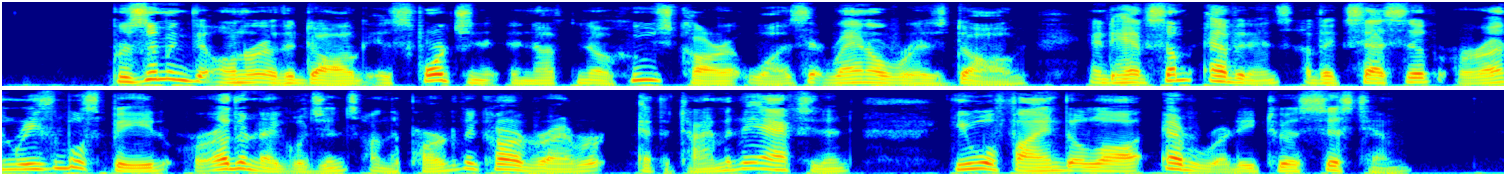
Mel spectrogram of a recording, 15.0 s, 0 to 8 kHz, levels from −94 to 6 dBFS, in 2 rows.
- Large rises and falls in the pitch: Yes, wide, 8.1 semitones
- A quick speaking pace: Yes, fast, 225 wpm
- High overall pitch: No, low, 120 Hz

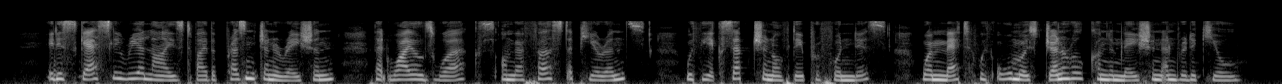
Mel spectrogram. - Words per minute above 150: No, slow, 135 wpm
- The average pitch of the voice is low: No, high, 220 Hz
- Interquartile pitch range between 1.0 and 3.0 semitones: No, average, 3.5 semitones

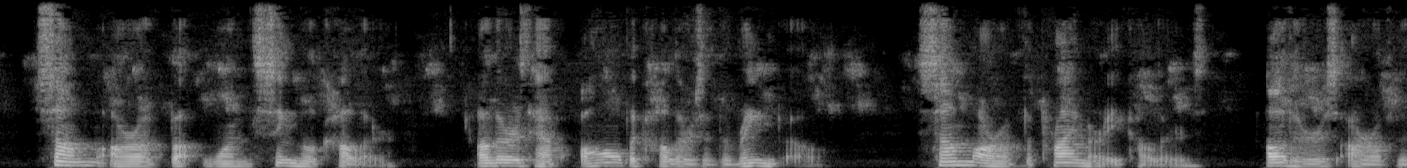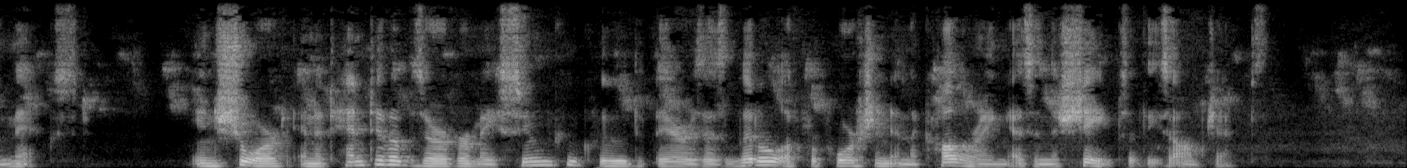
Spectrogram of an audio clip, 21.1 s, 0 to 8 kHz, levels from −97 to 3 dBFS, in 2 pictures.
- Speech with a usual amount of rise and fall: Yes, average, 4.7 semitones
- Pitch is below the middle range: Yes, low, 115 Hz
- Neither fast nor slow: Yes, average, 145 wpm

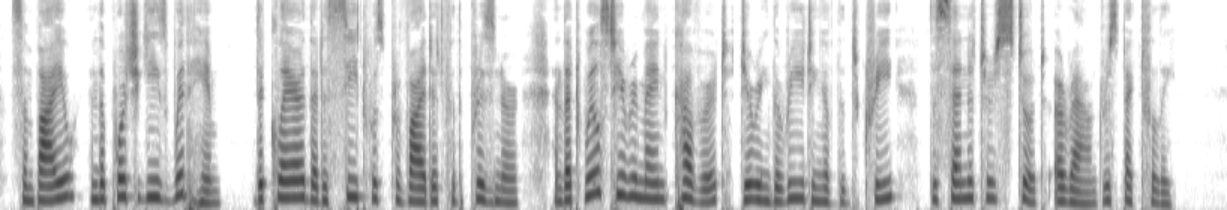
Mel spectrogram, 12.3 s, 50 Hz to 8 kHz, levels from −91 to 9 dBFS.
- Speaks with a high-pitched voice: Yes, high, 210 Hz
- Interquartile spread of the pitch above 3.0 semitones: Yes, average, 3.7 semitones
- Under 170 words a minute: Yes, average, 155 wpm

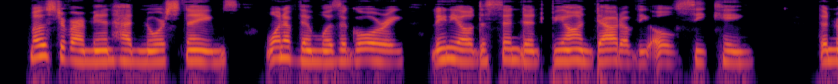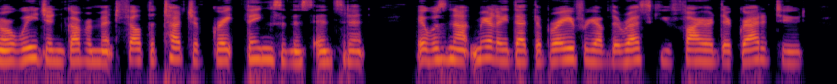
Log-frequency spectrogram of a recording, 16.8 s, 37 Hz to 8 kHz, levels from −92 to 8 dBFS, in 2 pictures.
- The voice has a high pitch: No, medium, 165 Hz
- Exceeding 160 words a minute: Yes, average, 170 wpm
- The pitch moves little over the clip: Yes, narrow, 1.8 semitones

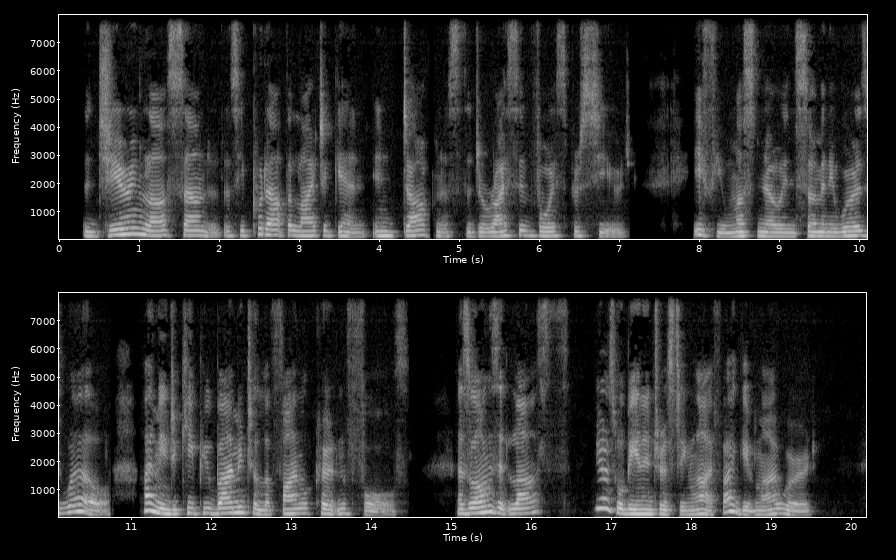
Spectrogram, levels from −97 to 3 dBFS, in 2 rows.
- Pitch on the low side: No, medium, 155 Hz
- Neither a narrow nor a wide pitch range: Yes, average, 3.4 semitones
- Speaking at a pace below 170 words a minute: Yes, average, 150 wpm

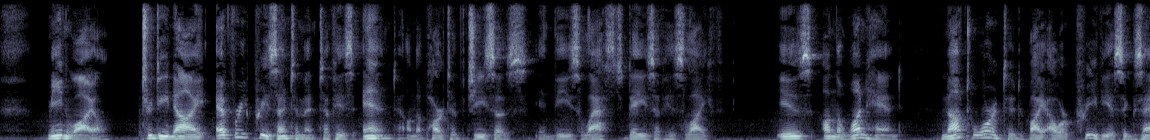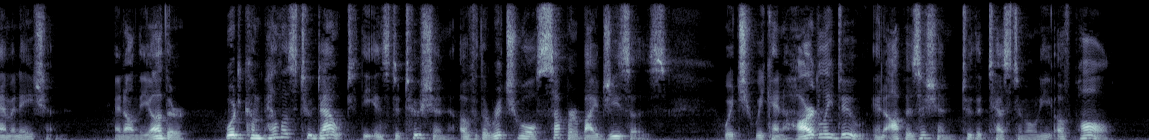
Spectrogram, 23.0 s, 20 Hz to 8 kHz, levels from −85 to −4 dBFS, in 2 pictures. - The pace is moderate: Yes, average, 160 wpm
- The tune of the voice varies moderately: No, wide, 8.2 semitones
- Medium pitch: No, low, 110 Hz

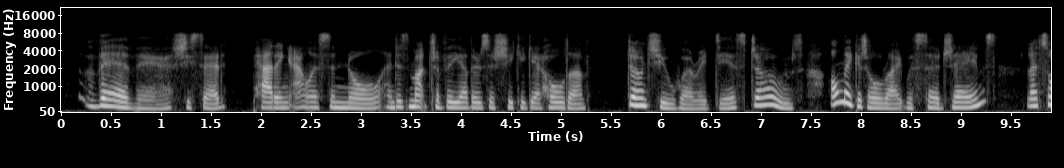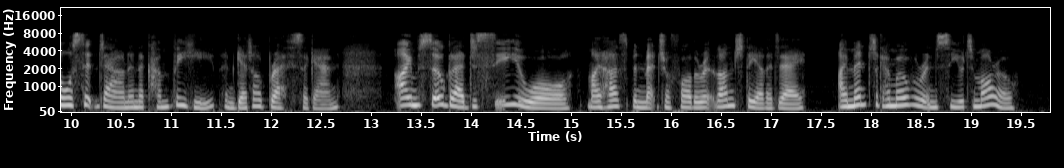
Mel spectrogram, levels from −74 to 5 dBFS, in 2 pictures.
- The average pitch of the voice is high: Yes, high, 205 Hz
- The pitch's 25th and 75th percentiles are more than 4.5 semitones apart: Yes, average, 4.9 semitones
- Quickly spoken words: Yes, fast, 225 wpm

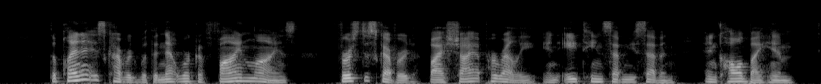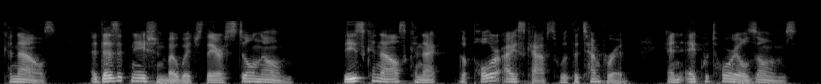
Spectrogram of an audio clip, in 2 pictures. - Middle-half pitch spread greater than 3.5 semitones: Yes, average, 5.2 semitones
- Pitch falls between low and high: No, low, 115 Hz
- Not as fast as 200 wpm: Yes, average, 150 wpm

